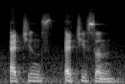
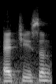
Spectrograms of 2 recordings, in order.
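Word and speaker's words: Aitchison: तो developed by जिन एचिसन, ठीक है, टी साइलेंट है इसमें, जिन एचिसन पढ़ेंगे, जिन एचिसन, ठीक है।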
